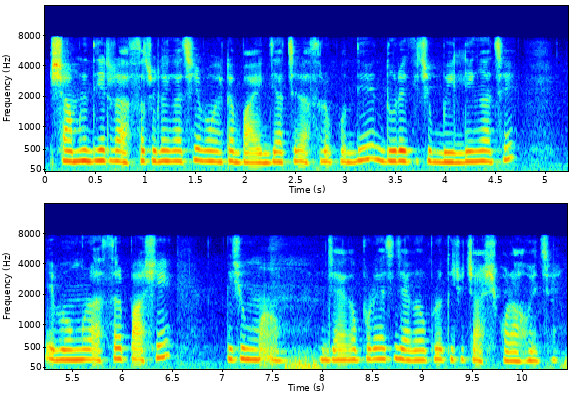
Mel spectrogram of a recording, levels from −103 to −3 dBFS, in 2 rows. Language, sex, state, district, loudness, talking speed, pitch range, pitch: Bengali, female, West Bengal, Malda, -31 LUFS, 160 wpm, 215-235 Hz, 225 Hz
